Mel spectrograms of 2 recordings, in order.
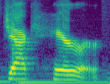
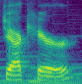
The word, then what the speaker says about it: Herer: The first thing about Jack, he would always say, it's Jack Harer. So rhymes with terror. And that's what he would say. So his name is Jack Harer.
